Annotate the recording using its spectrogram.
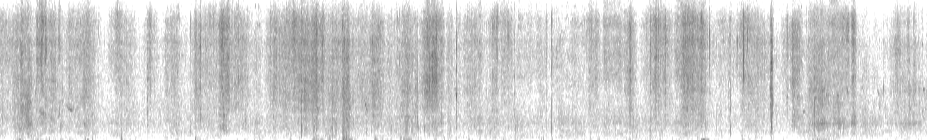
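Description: Footsteps crunch on sand and dry grass.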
